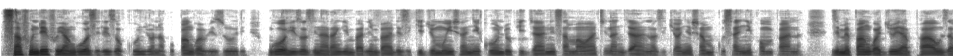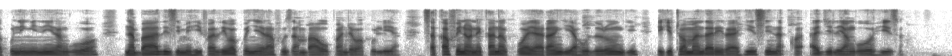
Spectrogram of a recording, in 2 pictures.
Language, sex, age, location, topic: Swahili, male, 25-35, Nairobi, finance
